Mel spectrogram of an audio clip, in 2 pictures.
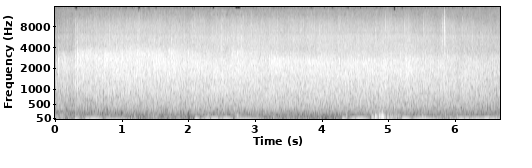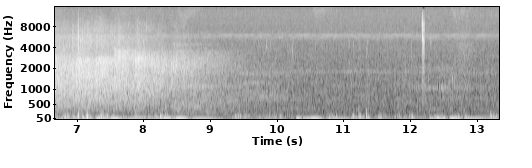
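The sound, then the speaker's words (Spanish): A church audience claps together as applause for God, in a steady, dense burst that holds for about eight seconds, then thins out and fades, leaving scattered faint noises and a few stray claps. “Le damos un aplauso a Dios.”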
